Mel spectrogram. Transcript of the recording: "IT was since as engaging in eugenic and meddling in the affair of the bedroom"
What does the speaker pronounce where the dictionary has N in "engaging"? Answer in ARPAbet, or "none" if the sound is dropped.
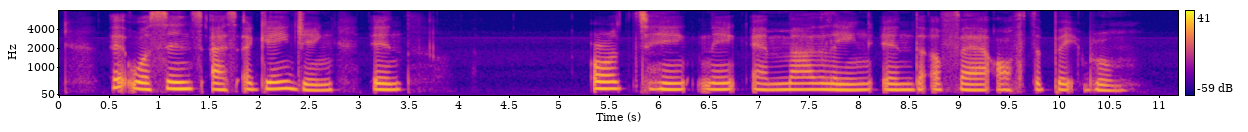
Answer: none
